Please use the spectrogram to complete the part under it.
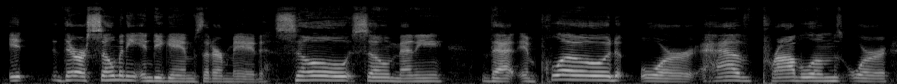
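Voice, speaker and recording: A man co-hosting a podcast chats casually about films, often halting to correct himself mid-thought. His voice is on the high side, pushed and bright.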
